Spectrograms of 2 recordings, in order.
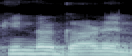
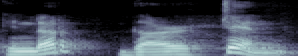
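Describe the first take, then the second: First: The last part is said with a d sound. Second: The last part is said with a t sound. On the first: The speaker calls it wrong. "এটা কিন্তু কিন্ডার গার্ডেন না" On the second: The speaker calls it right. "এটা কিন্ডার গার্টেন"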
